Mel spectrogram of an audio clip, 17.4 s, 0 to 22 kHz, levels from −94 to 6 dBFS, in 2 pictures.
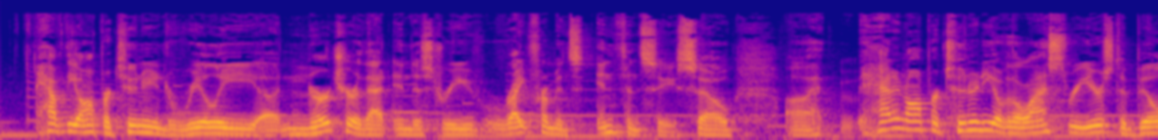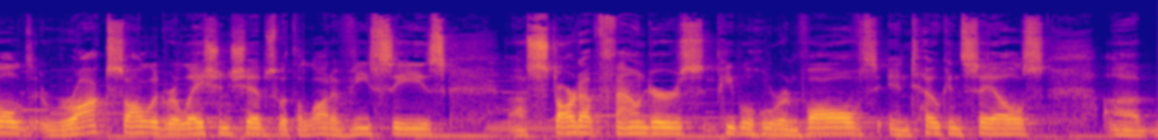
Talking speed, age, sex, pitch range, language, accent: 150 wpm, 40-59, male, 115-140 Hz, English, American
